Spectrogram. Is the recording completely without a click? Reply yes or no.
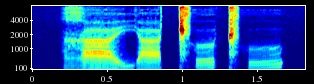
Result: no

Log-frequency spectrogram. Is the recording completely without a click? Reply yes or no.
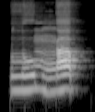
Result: yes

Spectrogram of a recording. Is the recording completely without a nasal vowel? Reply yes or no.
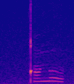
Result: yes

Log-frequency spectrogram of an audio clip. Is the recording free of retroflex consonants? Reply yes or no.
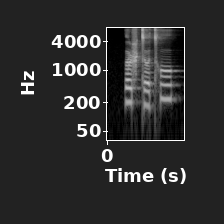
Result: no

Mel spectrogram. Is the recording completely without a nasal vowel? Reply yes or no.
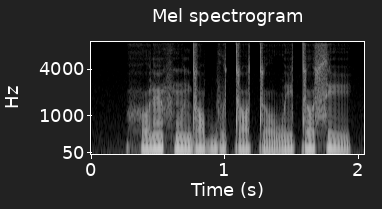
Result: no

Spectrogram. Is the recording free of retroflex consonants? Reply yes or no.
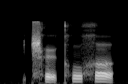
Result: no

